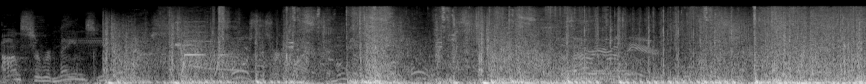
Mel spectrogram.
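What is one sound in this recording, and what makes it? Rapid gunfire and energy blasts crackle.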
